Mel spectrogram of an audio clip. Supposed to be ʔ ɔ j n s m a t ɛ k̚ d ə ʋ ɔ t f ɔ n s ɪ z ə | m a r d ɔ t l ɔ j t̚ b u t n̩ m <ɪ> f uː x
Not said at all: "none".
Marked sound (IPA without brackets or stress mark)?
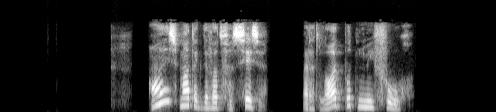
i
